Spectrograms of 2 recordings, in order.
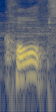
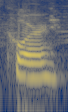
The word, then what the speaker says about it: Corps: the the extension core is it corpse or core it's core that's how you pronounce that which is a little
